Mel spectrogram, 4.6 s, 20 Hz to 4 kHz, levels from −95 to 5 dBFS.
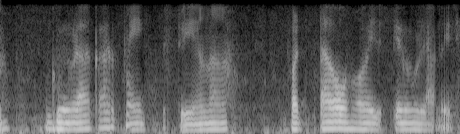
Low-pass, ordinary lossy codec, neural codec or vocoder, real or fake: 3.6 kHz; none; codec, 24 kHz, 1.5 kbps, HILCodec; fake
